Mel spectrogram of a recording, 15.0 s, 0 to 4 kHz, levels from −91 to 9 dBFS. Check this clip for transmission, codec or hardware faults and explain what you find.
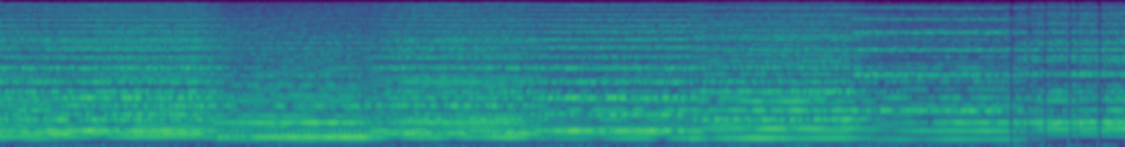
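One transmission fault is audible, heard through a call path whose band stops at 4 kHz, which fits G.711 mu-law at 64 kbps. From 13.4 to 14.69 s there is repeated packet loss (robotic sound): eight gaps, the longest 41 ms, with about 0.21 s patched in total, some 16% of that stretch. Each hole is bridged by extending the preceding sound, and the gaps come close together, so the passage turns choppy and robotic, with fragments missing.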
